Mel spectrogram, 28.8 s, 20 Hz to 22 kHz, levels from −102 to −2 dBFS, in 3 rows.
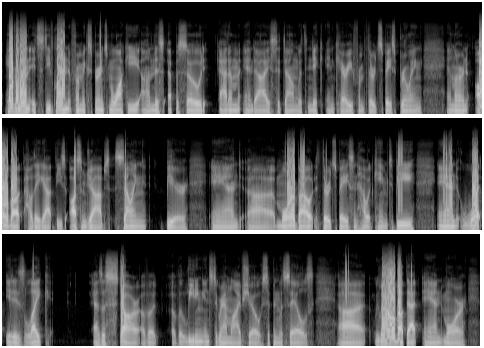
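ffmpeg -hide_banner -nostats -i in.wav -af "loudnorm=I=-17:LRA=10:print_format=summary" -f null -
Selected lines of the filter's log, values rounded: Input Integrated:    -27.9 LUFS
Input True Peak:      -5.7 dBTP
Input LRA:             6.5 LU
Input Threshold:     -38.2 LUFS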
